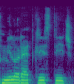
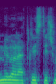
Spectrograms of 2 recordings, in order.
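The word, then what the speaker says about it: Krstić: Tehát például Milorád Krisztics-et, bár nagyon nehéz kiejteni a nevét, mert úgy írja, hogy KRSTIC, tehát van ott 6 betű, és abból egy darab magánhangzó.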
